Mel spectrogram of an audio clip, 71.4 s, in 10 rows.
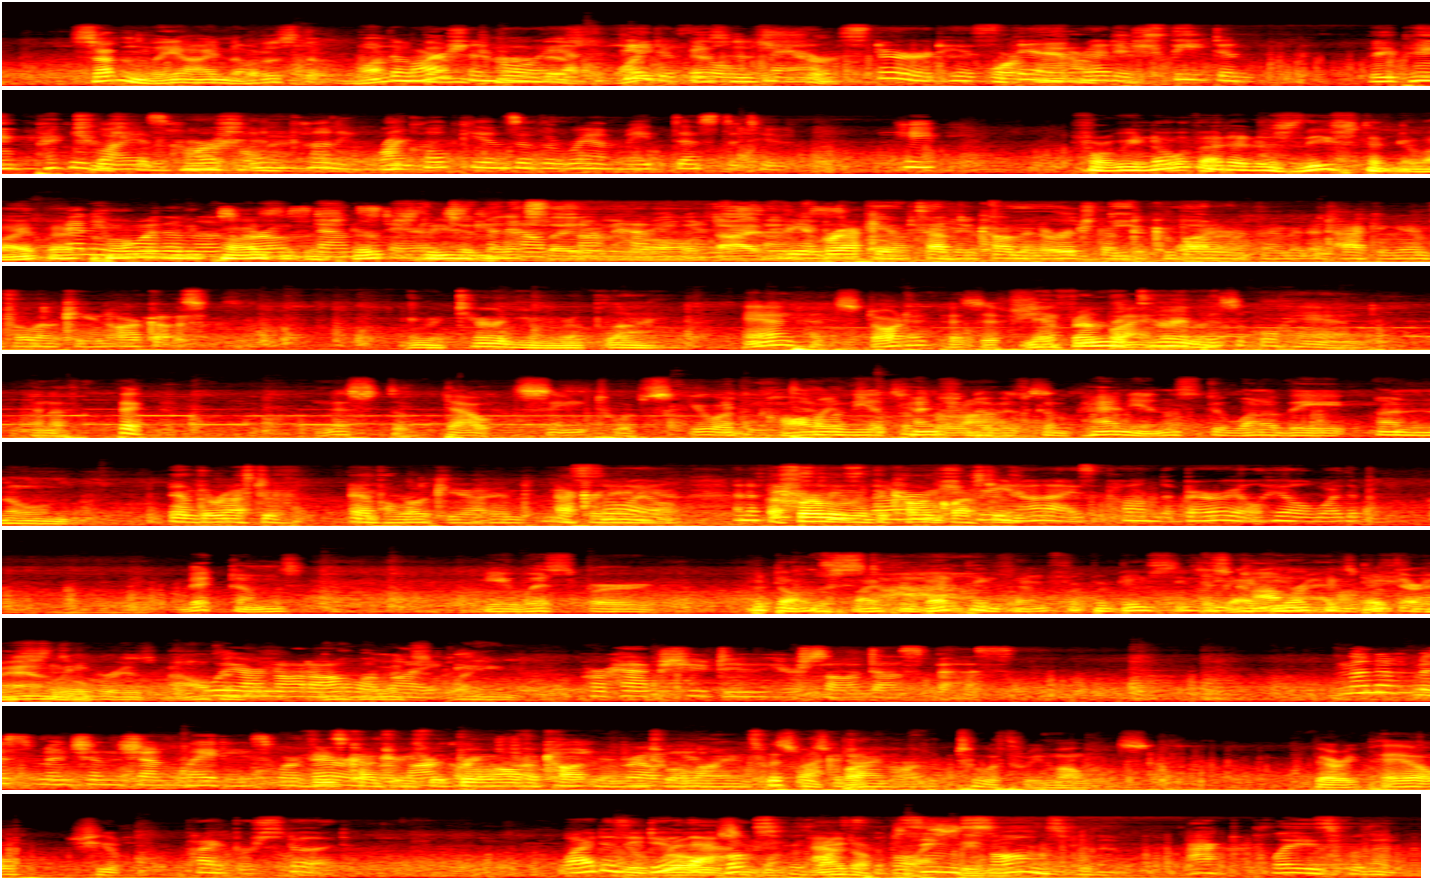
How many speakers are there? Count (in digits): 10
